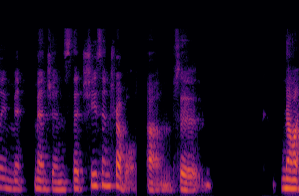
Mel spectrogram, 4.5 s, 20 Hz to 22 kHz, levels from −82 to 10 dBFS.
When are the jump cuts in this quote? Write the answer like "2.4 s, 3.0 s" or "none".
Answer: 2.0 s

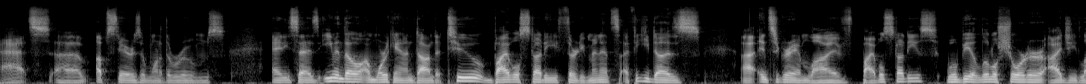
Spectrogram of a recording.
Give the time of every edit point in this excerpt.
none

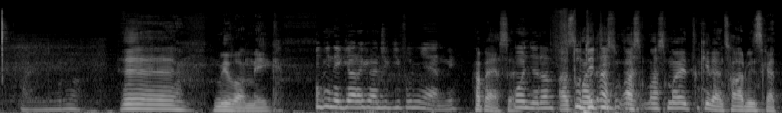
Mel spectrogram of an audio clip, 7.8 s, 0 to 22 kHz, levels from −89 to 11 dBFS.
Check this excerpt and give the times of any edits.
2.0 s, 3.2 s

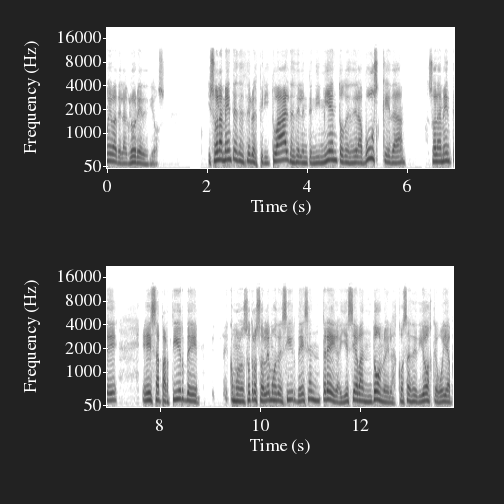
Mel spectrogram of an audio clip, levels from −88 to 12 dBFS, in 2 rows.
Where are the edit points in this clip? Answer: none

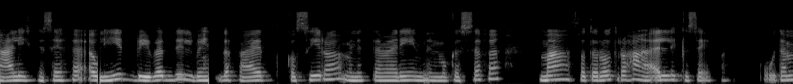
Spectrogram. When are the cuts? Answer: 1.0 s

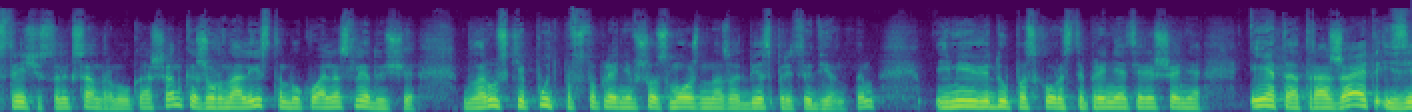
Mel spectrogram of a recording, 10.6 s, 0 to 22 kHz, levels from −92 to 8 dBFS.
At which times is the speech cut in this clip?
none

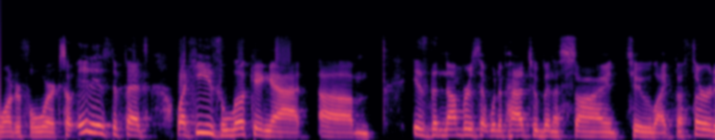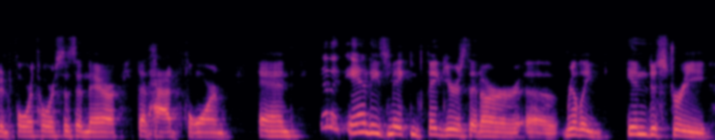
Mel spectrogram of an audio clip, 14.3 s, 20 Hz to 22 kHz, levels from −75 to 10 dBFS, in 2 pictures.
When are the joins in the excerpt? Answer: none

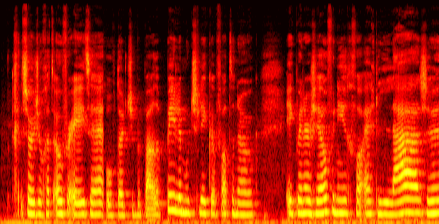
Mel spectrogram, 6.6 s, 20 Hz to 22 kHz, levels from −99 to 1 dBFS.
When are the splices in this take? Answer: 1.5 s, 4.2 s

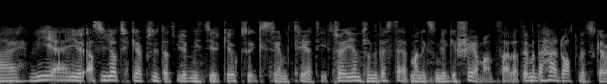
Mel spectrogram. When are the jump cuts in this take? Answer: 3.3 s

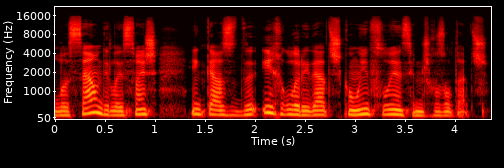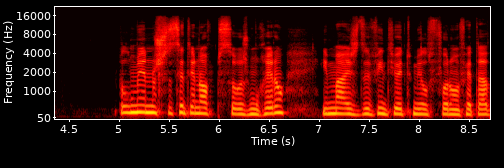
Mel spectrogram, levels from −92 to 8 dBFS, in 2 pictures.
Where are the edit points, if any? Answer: none

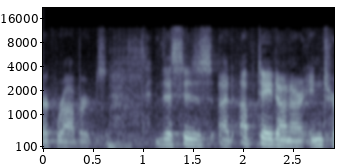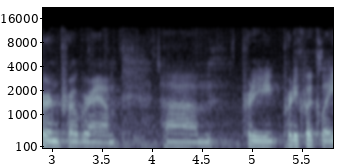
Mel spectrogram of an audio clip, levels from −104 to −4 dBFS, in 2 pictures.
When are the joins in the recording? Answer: 1.1 s, 4.0 s

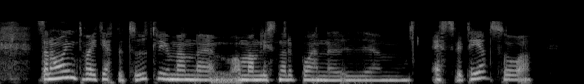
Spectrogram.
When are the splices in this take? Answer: 3.4 s, 4.9 s

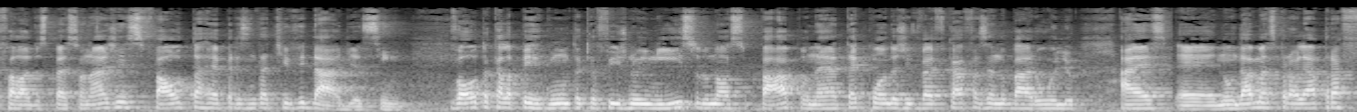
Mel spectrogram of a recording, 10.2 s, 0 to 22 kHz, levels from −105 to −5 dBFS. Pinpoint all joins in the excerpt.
3.4 s, 8.8 s

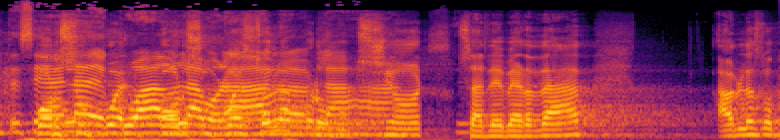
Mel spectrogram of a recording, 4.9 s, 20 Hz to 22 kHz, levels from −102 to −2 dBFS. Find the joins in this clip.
2.6 s

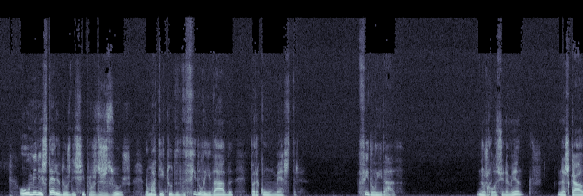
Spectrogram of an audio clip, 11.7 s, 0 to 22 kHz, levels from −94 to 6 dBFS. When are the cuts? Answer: 7.0 s

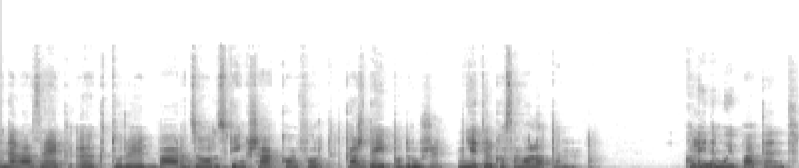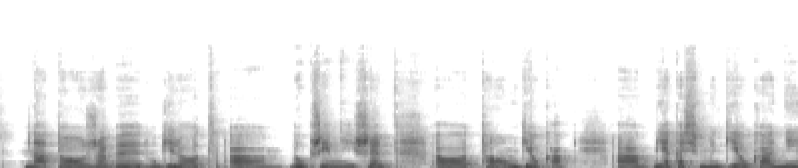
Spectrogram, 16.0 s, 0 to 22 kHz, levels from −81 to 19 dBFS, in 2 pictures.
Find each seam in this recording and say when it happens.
none

